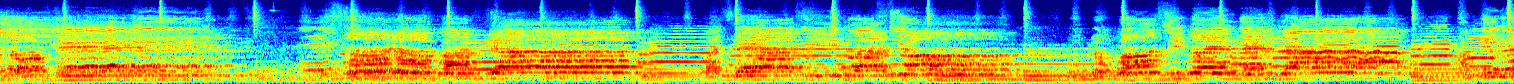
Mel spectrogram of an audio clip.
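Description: Church choir singing a hymn, many voices together, with instruments accompanying.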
